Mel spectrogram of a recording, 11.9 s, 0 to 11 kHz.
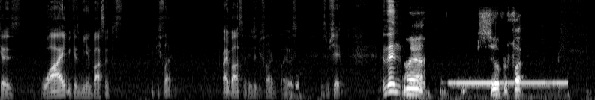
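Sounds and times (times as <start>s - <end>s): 
speech: 0.0s - 2.4s, 3.0s - 3.6s, 4.4s - 7.0s, 7.6s - 10.6s
faint noise: 0.0s - 11.8s
telephone dial tone: 10.4s - 11.4s.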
